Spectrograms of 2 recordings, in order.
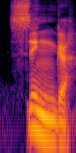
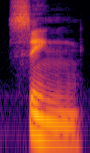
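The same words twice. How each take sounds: First: It ends with a distinct hard G sound. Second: It ends in ng with no G sound. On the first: This is how it was said in older English. "It was a very distinct g" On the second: This is how it is said today. "we don't really pronounce it with a very distinct G sound"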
